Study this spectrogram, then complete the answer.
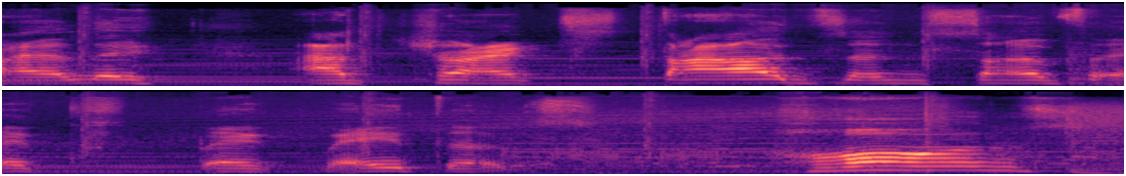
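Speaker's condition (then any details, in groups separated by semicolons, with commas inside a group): Cerebral palsy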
